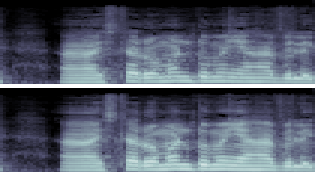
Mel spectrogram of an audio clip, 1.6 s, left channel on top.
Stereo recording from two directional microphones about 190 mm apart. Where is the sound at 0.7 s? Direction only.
40° right (ahead or behind).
